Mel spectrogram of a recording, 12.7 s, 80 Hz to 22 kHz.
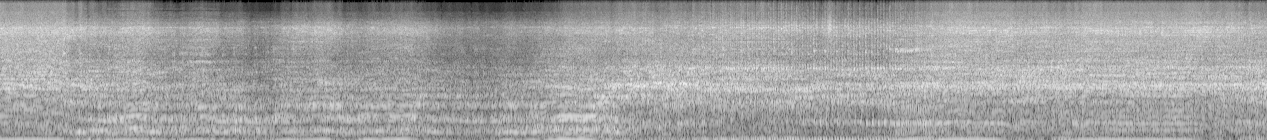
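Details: Honda Dio 27 two-stroke scooter after fuel pump replacement and carburetor cleaning for a no-start: crisp buzz rising with throttle blips and dropping to a steady even idle, running properly.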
